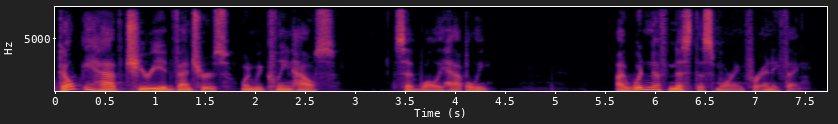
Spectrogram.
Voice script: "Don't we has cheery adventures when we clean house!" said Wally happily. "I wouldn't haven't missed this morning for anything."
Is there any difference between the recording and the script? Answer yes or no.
yes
